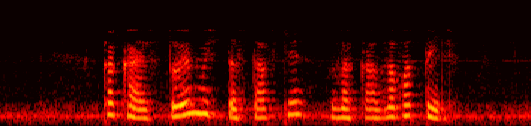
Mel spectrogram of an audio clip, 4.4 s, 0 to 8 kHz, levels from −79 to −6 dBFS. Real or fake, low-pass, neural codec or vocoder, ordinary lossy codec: real; 7.2 kHz; none; AAC, 16 kbps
